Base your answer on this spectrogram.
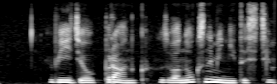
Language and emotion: Russian, neutral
